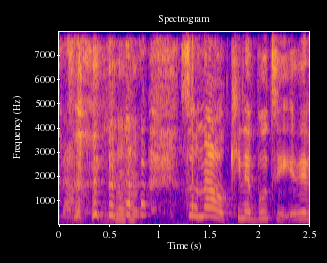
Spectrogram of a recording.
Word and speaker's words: Kinabuti: and just make it easier for others to pronounce it. And it's way easier for me. Kinabuti, it's not Katrina Bortolussi.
